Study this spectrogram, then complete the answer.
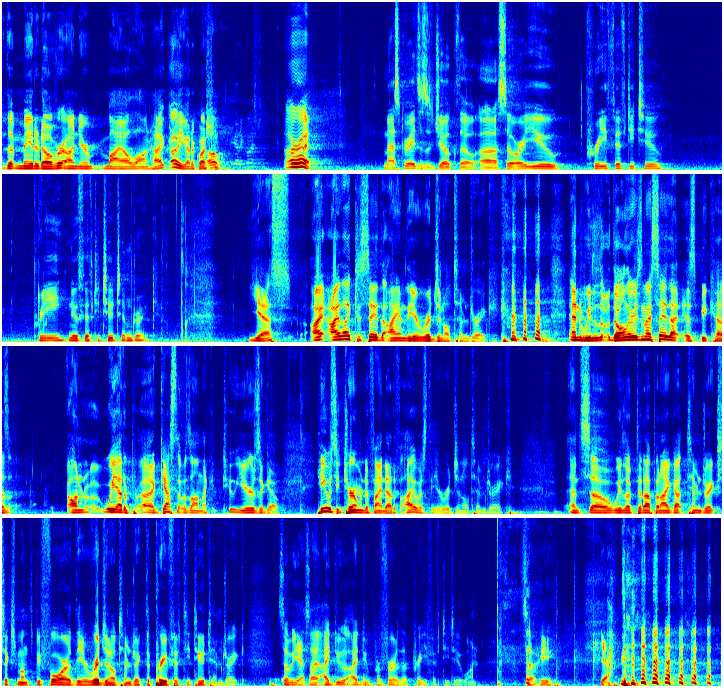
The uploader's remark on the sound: Today's episode is LIVE from 2018 San Diego Comic-Con! Took the show back to San Diego for our 4th year with our first panel exclusive!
